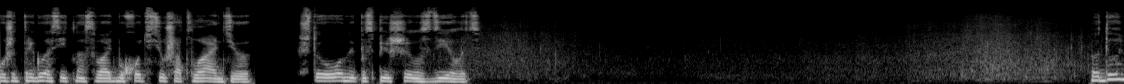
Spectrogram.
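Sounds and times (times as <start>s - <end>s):
speech: 0.0s - 5.1s, 10.9s - 11.2s
sea waves: 4.2s - 11.2s.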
